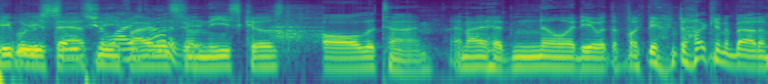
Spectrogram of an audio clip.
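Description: A resonant man's voice, fairly low in pitch, with ordinary pitch variation, very even loudness and a fairly quick pace, over noticeable background noise. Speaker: podcast co-host. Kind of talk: casual, profane banter.

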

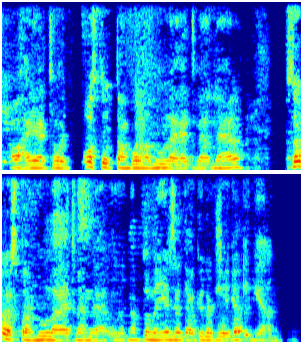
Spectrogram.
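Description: A man's high-pitched, very slow, monotone, flat delivery, with music in the background. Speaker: cartographer and map publisher. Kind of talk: interview. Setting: on location.

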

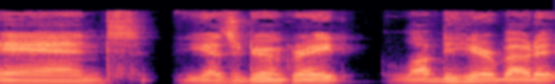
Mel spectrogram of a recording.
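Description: A man speaks in an ordinary speaking voice with a Canadian accent and a medium pitch. He keeps a moderate pace against a quiet background. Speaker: podcast host. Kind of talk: casual interview chat.

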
